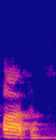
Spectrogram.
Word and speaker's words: Palk: तो ये जल संधि, इसका नाम है पाक। इंग्लिश में इसको बोलते हैं PALK, एल इसमें साइलेंट है, तो पाक स्ट्रेट बोल सकते हैं इसको।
